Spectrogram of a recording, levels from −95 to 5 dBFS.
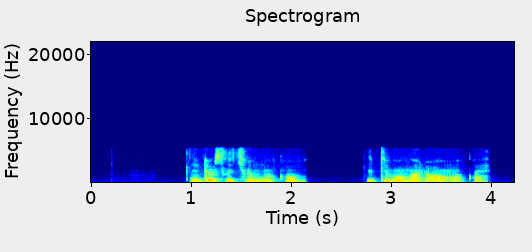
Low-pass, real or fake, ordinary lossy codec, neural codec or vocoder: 5.4 kHz; fake; none; autoencoder, 22.05 kHz, a latent of 192 numbers a frame, VITS, trained on one speaker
